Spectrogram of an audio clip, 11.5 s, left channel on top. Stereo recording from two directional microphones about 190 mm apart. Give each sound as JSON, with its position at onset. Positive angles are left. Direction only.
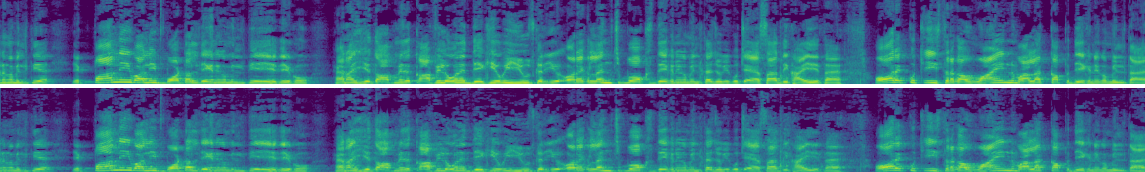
{"t": 0.9, "sound": "speech", "side_deg": 40}
{"t": 4.2, "sound": "a man's voice", "side_deg": 50}
{"t": 8.8, "sound": "speech", "side_deg": 45}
